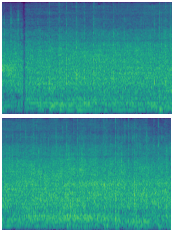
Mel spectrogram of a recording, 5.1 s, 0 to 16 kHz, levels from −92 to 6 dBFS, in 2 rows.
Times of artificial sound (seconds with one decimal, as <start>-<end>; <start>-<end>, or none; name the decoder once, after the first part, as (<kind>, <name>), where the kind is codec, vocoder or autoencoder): none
